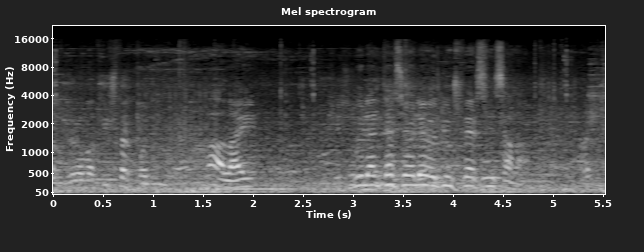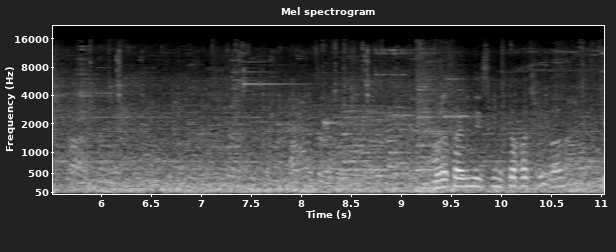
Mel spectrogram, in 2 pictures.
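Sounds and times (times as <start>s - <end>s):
casino background chatter: 0.0s - 11.0s.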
